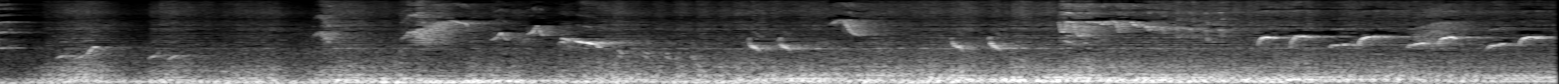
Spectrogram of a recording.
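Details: Oriental magpie-robin (kacer) singing: a string of short whistled and slurred notes, several downward sweeps and paired chirps, steady low rumble of background noise throughout.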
